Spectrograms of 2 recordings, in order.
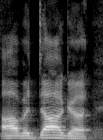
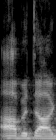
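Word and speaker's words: Odoamne: up videos out there Abba Dawg has said his own pronunciation was Ovid Agha not Abba Dawg a although it smelled like Abba dog a I think there's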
